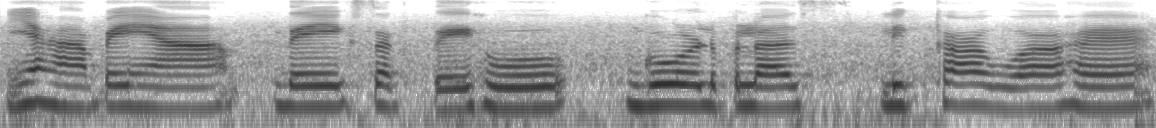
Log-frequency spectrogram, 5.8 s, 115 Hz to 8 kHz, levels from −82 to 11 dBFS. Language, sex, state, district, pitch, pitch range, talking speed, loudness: Hindi, female, Haryana, Jhajjar, 235 Hz, 225-240 Hz, 115 wpm, -14 LUFS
